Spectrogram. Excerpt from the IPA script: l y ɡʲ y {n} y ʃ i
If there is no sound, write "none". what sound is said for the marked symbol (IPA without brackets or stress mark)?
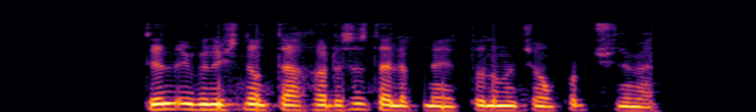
n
